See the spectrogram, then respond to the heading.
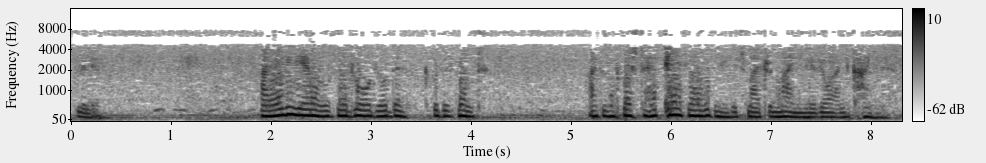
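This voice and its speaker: A proud, unhappy young British wife, played by an actress, speaks with genteel poise and arch, wounded irony. It is old radio drama, heard through a thin, tinny band with light background noise. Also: female voice, lowish voice, fairly quick, pauses often, natural voice. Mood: solemn, resolute. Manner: genteel, poised, archly ironic. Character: proud, unhappy young wife of a rich husband, wistful and cutting.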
